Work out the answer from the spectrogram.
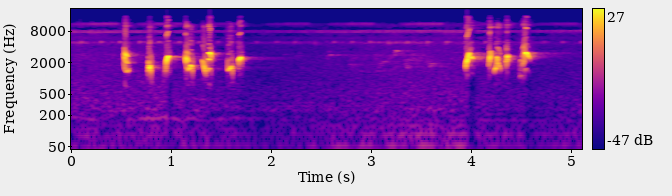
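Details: Trapping lure call of a streak-eared bulbul: a string of quick, sharp chirps with upward slurs, a quiet gap, then another short, rapid run of bright notes. A faint constant high tone sits underneath.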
